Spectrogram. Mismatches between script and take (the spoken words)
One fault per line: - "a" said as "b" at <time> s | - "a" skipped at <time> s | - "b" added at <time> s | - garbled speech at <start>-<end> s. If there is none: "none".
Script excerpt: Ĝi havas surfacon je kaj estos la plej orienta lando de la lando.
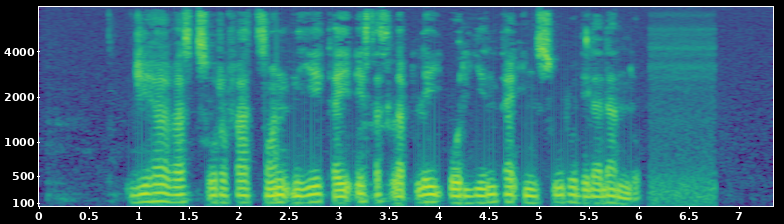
- "estos" said as "estas" at 3.2 s
- "lando" said as "insulo" at 4.9 s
